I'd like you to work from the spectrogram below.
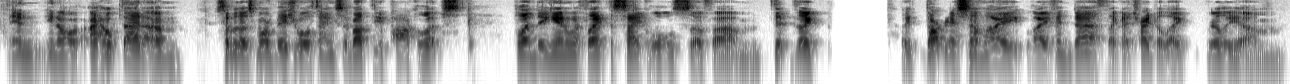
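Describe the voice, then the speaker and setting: A man's voice: sits low, vocal fry, a bit bright. A man, a poet and co-host, talking about his own writing in a hesitant way, full of fillers and restarts. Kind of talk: casual poetry discussion.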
